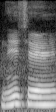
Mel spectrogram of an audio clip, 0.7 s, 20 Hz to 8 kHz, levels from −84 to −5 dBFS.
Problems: constant background noise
